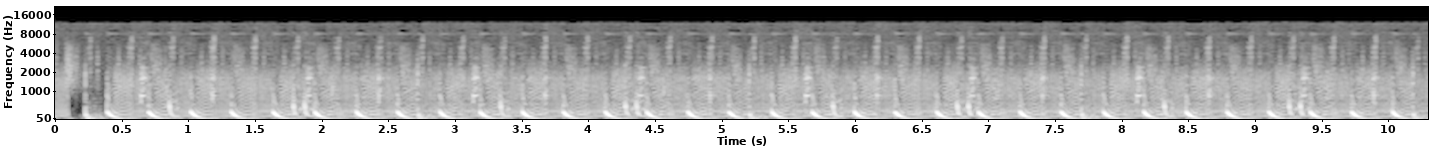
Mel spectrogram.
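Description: Hard techno: a fast, steady distorted kick drum, about two and a half beats a second, each beat falling sharply in pitch, over a continuous bass drone. A brief dropout in the sound comes just after the start.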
